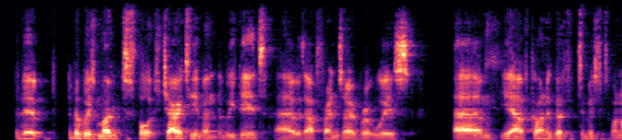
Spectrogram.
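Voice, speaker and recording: A man in a Birmingham accent, medium pitch, dark, mellow tone, very fast pace and monotone, flat intonation, against a quiet background. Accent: Brummie. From Birmingham, England. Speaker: sim racing sponsor and commentator. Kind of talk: casual chat.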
